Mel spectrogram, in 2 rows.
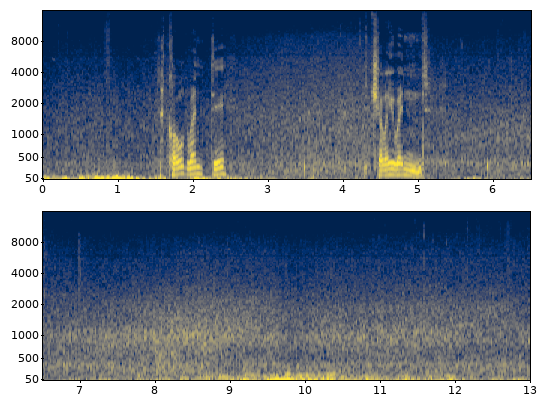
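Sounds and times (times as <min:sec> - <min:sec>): gusty wind blowing: 0:05.4 - 0:13.0
wind buffeting microphone: 0:05.5 - 0:13.0.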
